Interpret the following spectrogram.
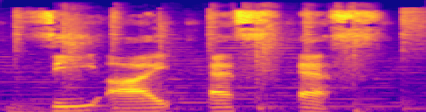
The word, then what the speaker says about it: VIFF: Enter the Vancouver International Film Festival, better known as VIFF, pronounced like the sound you make when someone asks you to explain the ending of a David Lynch movie.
